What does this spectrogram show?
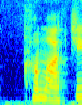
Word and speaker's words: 框: いうか、指物ではかまちって読みますね。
